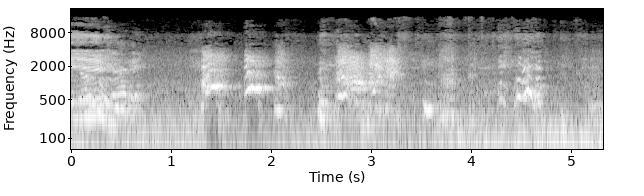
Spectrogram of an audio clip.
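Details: Leon and Alester, a pair of Labrador Retrievers, in a cute play fight, give several sharp barks in quick succession, mixed with people talking and laughing nearby.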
